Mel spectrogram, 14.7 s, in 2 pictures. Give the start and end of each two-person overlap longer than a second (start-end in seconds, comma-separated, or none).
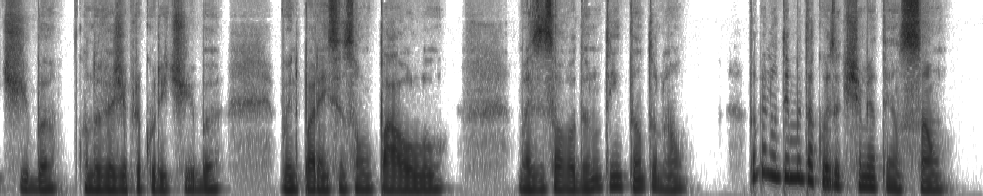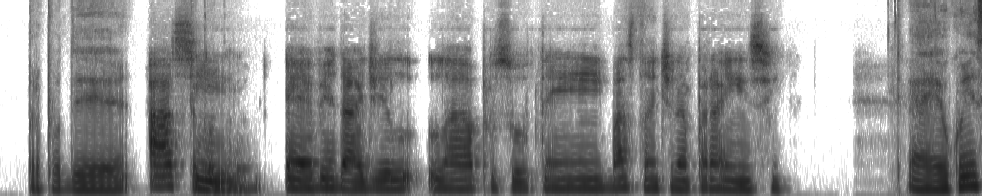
none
